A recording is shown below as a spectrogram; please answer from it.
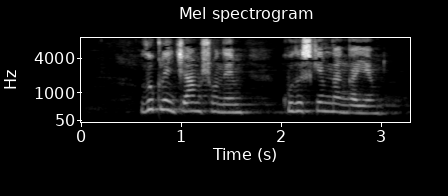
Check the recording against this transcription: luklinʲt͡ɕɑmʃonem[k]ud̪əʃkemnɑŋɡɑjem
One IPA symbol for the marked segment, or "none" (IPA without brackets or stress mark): k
